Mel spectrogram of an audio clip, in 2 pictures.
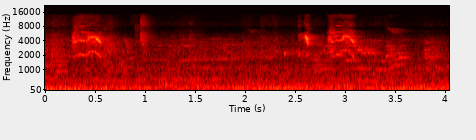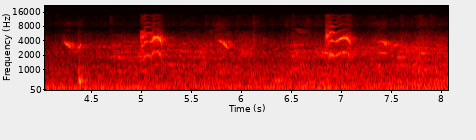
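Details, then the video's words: Olive-backed sunbird song: short, high, sharp chirps and twittering notes in bursts every second or two, with steady background hiss. "konin gacor harian"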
